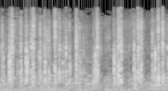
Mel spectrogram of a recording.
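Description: A small group clapping by hand: quick, uneven sharp claps, many a second, over a low steady rumble.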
